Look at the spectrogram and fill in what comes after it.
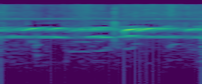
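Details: Common coqui frogs calling at night at a sanctuary in Pahoa, Hawaii Big Island, in a dense chorus of high, piping two-note calls, while chickens settle down for the night.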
